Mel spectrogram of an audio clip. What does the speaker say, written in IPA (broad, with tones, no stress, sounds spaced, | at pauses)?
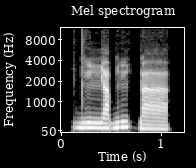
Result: d ĩ˨ ɲ a˨ b ĩ˧ k͡p a˨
